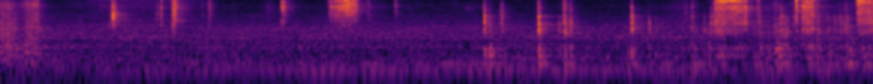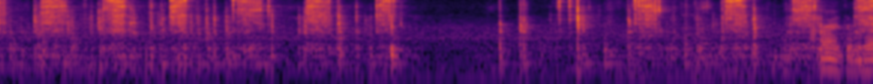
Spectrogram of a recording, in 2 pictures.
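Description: A hand ratchet tightens bolts during a car air intake install, giving quick bursts of clicking pawl strokes close up, repeated in uneven runs with short pauses between them.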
